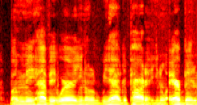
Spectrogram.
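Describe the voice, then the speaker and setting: A man's voice runs at a very fast pace. It sits fairly low, with monotone, flat intonation. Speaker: religious teacher. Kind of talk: sermon. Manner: casual; halting.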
